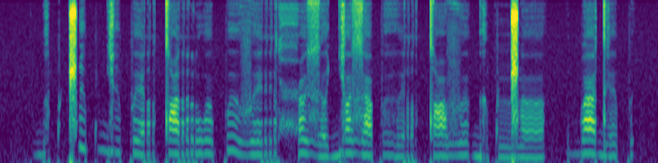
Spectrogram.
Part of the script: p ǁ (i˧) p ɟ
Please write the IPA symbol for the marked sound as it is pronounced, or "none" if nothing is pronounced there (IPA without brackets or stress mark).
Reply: i˦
